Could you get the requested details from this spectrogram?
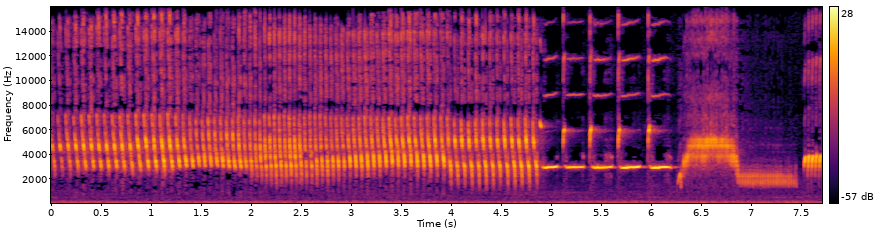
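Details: Canary training song for juvenile or silent canaries: a long rolling high trill, then sharp clipped chips, a bright swooping note and a lower held tone.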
